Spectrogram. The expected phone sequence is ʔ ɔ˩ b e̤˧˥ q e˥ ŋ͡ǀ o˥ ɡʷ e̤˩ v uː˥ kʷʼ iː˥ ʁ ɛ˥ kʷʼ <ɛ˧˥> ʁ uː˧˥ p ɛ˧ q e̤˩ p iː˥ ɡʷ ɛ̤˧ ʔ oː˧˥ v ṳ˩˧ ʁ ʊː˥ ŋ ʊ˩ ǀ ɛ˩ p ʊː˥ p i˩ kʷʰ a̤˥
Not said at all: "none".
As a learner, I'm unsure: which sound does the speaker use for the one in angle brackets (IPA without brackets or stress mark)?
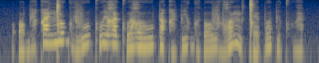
ɛ˧˥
